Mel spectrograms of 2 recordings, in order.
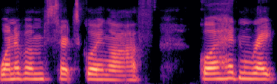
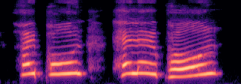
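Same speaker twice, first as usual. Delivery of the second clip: very high, loud, poor put-on British accent; 12 semitones higher, 5 dB louder than usual. Greeting paul while trying out a bad british accent. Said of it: "That's that's my British".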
